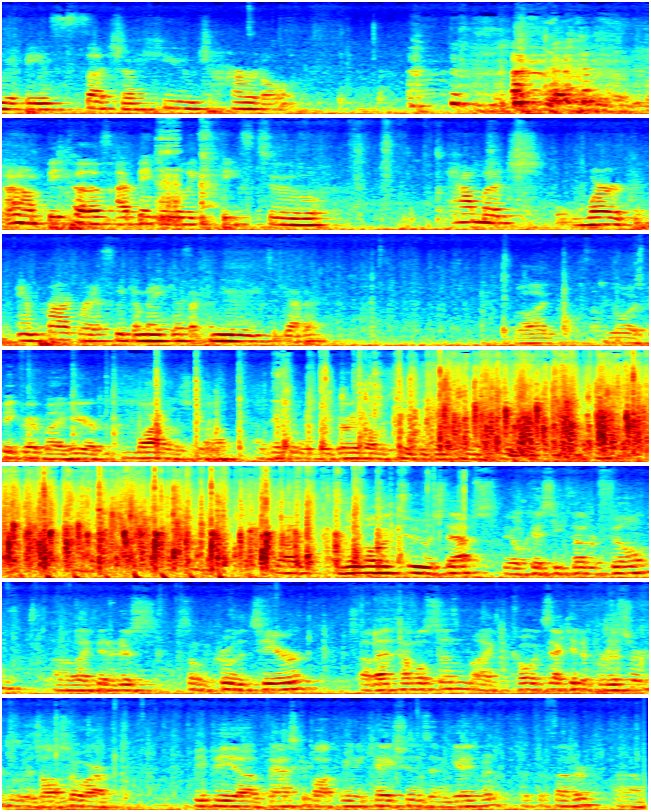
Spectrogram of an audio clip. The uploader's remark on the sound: Live Q&A for the media screening.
